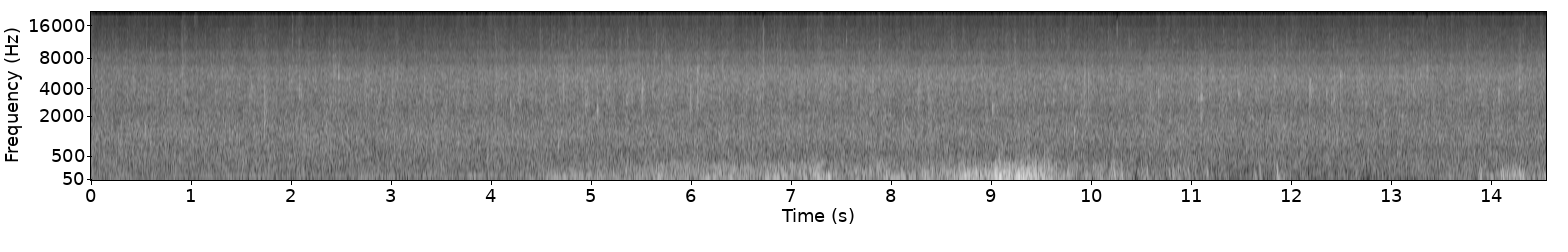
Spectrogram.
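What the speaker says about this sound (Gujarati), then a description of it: "વરસાદ બહુ વધારે પડી રહ્યો છે" Heavy rain pours steadily, a dense wash of drops drumming on surfaces with a low rumble swelling briefly midway; no voices.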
